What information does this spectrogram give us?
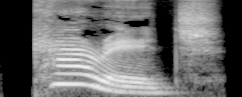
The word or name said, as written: carriage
